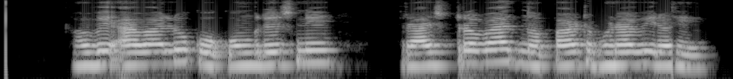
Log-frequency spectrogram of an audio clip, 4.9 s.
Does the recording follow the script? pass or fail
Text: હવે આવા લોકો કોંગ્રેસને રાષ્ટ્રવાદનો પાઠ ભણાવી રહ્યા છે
fail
